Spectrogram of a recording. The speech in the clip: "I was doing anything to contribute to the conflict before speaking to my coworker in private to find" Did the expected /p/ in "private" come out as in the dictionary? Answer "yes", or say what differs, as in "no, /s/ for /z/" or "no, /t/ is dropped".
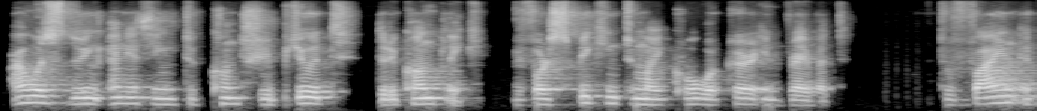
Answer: no, /b/ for /p/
